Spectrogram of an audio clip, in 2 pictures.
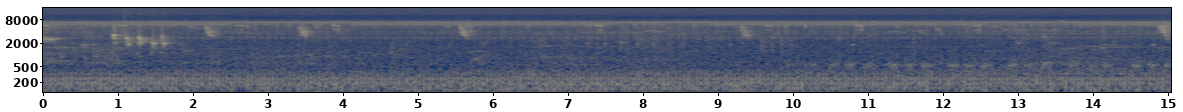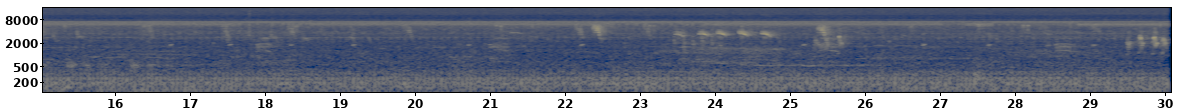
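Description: Short, high bird chirps come at scattered moments over a steady low background hum. There is a quick run of them about a second in and another about three-quarters of the way through.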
